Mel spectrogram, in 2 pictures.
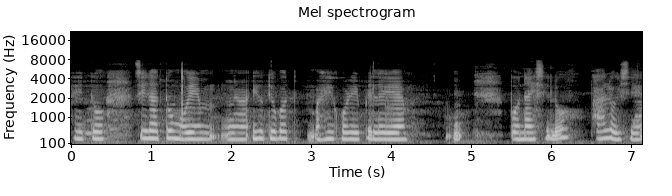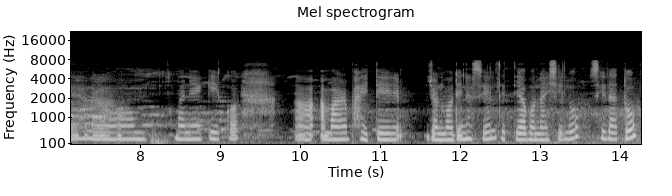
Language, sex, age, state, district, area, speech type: Assamese, female, 18-30, Assam, Barpeta, rural, spontaneous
